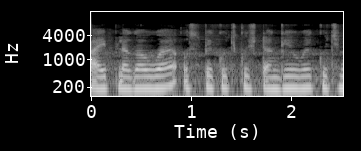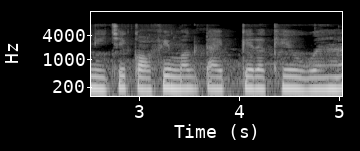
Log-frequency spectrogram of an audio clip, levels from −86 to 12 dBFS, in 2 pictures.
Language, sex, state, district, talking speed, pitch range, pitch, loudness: Hindi, male, Punjab, Fazilka, 215 wpm, 180-190 Hz, 185 Hz, -15 LUFS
